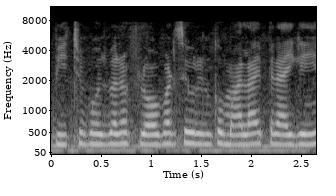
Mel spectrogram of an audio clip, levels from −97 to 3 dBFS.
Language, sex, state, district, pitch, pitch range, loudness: Hindi, female, Jharkhand, Sahebganj, 230 Hz, 225-240 Hz, -26 LUFS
